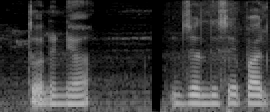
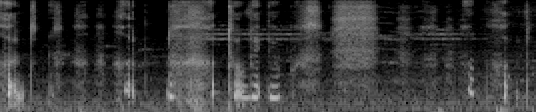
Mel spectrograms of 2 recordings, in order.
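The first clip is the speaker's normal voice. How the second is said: crying; 12 semitones higher, slower than usual. Acted. Payal, crying, tells Ananya to get away from her. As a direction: sob out get away, rising to a cry. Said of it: "रोते रोते बोलती है".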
